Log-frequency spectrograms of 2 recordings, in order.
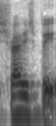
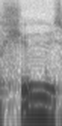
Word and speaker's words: Shrewsbury: I never know how to pronounce it, if it's Shrewsbury or Shrewsbury. I would say Shrewsbury. Is that wrong? Well, it's wrong where I was born.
